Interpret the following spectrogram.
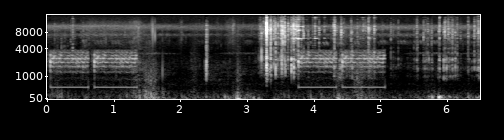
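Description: Telephone ringback tone heard through a phone's earpiece while an outgoing call rings unanswered: a steady low tone in double pulses, two double rings about three seconds apart.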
